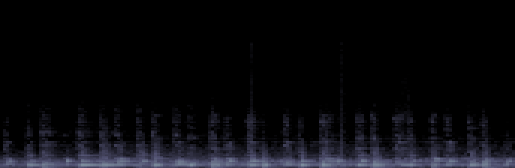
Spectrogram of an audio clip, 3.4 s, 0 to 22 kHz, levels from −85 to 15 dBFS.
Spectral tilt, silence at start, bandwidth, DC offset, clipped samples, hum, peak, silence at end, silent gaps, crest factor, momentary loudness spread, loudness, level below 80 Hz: -6 dB/octave; 0 s; 8.2 kHz; under 0.1%; under 0.1%; none; -24 dBFS; 0 s; none; 14 dB; 3 LU; -37 LUFS; -68 dBFS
